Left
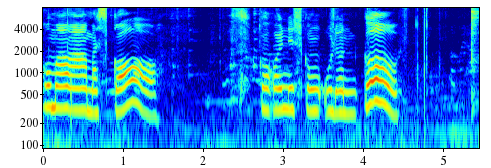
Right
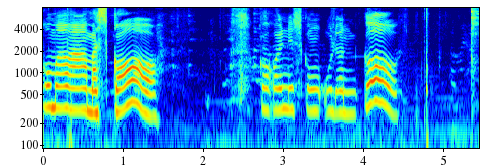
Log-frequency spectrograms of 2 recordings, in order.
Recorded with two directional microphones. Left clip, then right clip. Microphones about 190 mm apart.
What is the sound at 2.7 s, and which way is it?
Speech, 15° right (ahead or behind).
